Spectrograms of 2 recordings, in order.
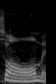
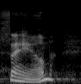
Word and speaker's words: psalm: have been called a Sam Sing, which apparently now is A, pronounced Psalm and not Sam, and B, called a hymn sing instead.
